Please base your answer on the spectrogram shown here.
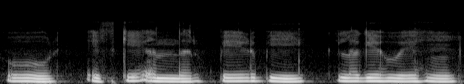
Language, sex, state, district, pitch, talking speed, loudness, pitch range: Hindi, male, Uttar Pradesh, Saharanpur, 145 Hz, 105 wpm, -13 LUFS, 135-150 Hz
